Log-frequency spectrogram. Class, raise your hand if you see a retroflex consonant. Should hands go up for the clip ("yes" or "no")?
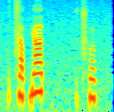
no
